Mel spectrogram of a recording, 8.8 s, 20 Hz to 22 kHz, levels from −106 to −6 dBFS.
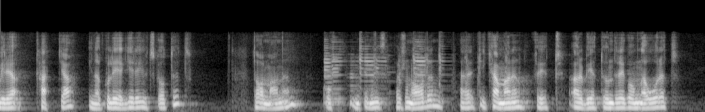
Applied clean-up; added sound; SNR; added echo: neural mask model RNNoise.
